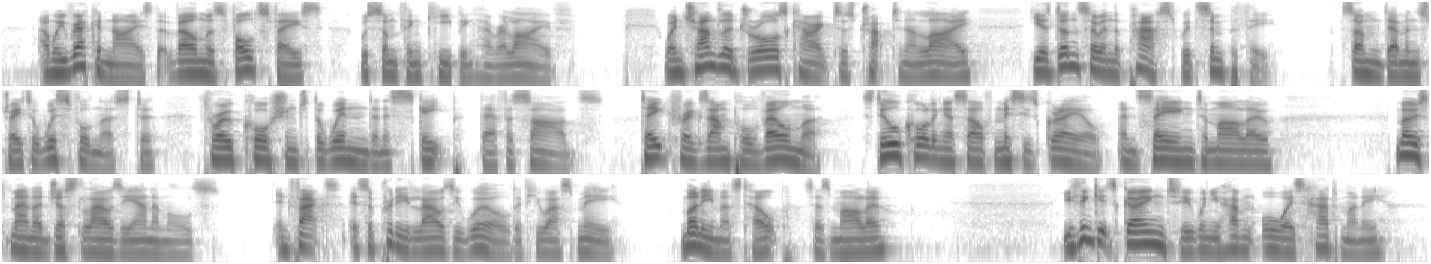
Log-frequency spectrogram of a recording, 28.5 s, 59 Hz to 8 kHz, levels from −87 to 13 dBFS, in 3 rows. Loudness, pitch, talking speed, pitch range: -32 LUFS, 120 Hz, 185 wpm, 110-135 Hz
